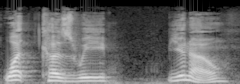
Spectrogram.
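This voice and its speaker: A man's voice: on the high side, lively intonation, drawn-out words, a bit bright, pitched above the performer's own voice, exaggerated voice. A man voicing an uncomfortable, earnest teenage goth boyfriend who pleads emphatically in a story reading. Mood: awkward.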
